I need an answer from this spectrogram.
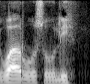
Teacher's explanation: Kemudian dia di tengah bacaan kita seperti ini ya. Maka huruf ra-nya itu dibaca tebal, dibaca tafkhim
